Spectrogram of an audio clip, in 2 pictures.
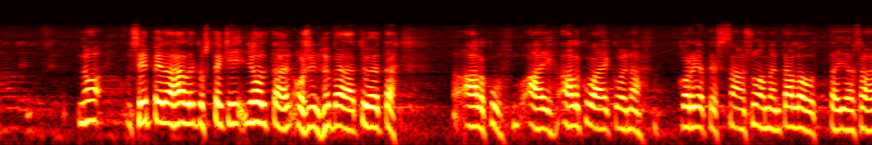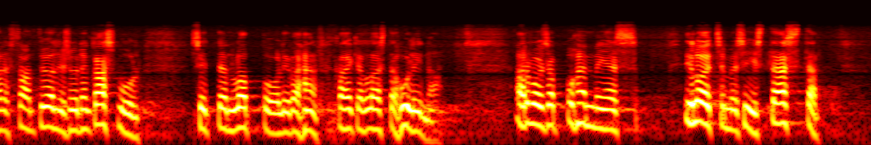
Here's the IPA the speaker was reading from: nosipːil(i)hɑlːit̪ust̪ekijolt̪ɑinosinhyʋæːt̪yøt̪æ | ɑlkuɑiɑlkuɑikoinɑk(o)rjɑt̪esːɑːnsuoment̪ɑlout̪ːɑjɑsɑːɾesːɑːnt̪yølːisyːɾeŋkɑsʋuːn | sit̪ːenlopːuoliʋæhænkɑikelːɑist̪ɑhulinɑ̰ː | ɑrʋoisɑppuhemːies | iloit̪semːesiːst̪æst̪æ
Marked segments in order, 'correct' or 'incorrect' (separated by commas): incorrect, correct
